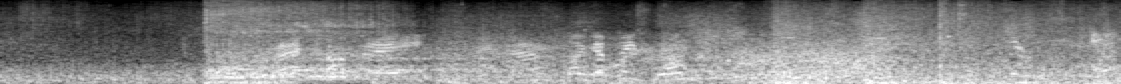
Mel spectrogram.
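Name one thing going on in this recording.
Monsters snarl and shriek in a loud fight.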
